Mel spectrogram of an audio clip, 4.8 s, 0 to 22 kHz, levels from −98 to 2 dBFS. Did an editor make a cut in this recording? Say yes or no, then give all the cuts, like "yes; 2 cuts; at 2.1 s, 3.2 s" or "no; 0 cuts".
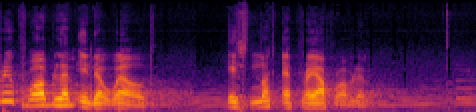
no; 0 cuts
